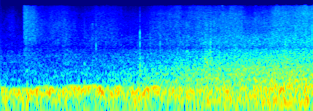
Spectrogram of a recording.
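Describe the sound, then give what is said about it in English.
Wind blows across an icy site in a constant rushing roar with a heavy low rumble. No voices are heard. “Forgot the wind.”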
